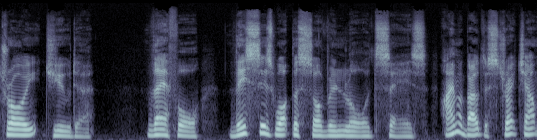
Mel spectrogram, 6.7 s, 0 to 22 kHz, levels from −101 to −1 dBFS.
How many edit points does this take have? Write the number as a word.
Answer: one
